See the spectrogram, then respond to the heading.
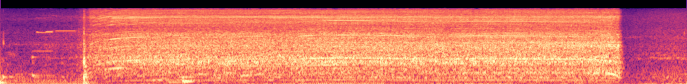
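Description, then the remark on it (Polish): A cordless drill whirs steadily for about four seconds at a high, constant pitch, starting and stopping abruptly, as the village mayor and schoolchildren fix a small plaque to a wooden gate of the rampart, with quiet background noise before and after and no talking. “Z wiatakom przyprawi wiesnanostka Madlen Renčova zromadnie ze šuleremi tafliczku na drewene wrótka wałki.”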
